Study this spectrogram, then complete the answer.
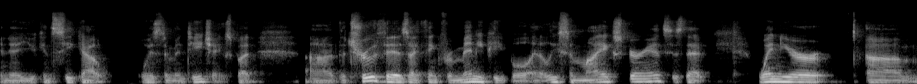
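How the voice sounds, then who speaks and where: Against a quiet background, a man with a fairly low, somewhat breathy voice talks at a moderate pace with ordinary pitch variation. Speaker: relationship coach. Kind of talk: interview answer. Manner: sincere, grounded.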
